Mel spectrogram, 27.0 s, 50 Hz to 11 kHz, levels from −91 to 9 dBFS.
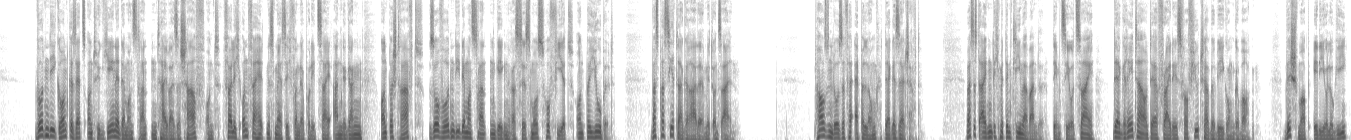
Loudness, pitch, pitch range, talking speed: -29 LUFS, 100 Hz, 85-120 Hz, 120 wpm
